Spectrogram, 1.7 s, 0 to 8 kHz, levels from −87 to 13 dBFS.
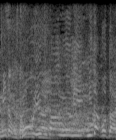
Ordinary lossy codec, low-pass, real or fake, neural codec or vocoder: none; none; real; none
